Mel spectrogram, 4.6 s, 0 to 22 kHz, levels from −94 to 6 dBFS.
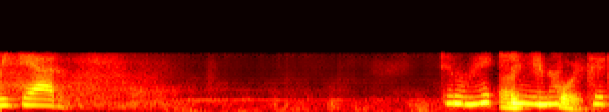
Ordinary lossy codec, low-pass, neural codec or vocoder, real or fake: none; 3.6 kHz; codec, 24 kHz, 0.9 kbps, DualCodec; fake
